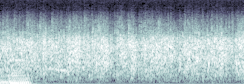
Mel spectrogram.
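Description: Studio audience applauding steadily, with some laughter. The last notes of a piece of music stop about half a second in.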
